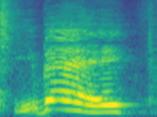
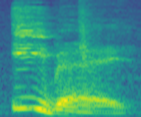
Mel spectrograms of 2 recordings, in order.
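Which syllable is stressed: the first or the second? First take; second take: second; first. First: The first syllable is not stressed. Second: The stress is on the first syllable. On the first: The speaker calls it wrong. "not eBay" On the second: The speaker calls it right. "you hit the E hard"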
